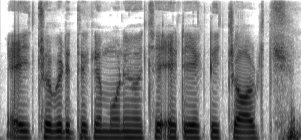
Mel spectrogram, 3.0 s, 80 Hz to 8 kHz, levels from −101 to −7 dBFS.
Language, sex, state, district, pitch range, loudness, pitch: Bengali, male, West Bengal, Cooch Behar, 130-140 Hz, -14 LUFS, 135 Hz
